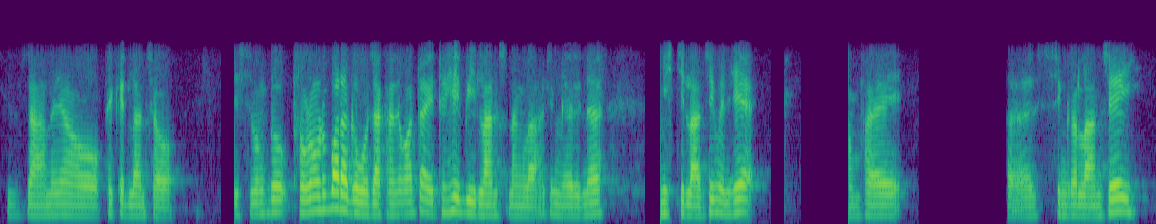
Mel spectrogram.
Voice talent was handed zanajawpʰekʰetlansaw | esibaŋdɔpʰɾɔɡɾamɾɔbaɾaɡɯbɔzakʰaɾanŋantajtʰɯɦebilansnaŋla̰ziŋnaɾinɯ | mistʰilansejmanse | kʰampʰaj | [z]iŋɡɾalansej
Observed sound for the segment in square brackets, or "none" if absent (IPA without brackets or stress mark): s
